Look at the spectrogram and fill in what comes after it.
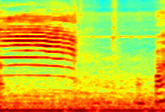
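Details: Boy, a noisy domestic cat, utters a single sustained meow lasting under a second, then quiet room noise and the start of another sound at the end.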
